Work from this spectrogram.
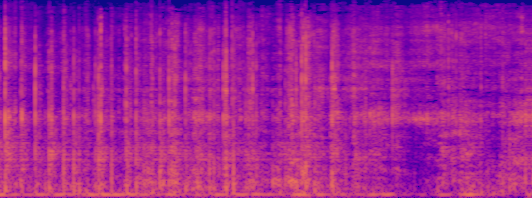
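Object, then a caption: Wooden block trivet. Fingernails scratch and tap along the edges and gaps of a handheld wooden block trivet. Dense, dry clicks and scrapes come in a quick, uneven stream, bright and crisp with almost no ring, over a faint steady low hum.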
